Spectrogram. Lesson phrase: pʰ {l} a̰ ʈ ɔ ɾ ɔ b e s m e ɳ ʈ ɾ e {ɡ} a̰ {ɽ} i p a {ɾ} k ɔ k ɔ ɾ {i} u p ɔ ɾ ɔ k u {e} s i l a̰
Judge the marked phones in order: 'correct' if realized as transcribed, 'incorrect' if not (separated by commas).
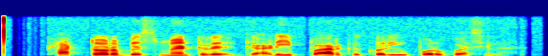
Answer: correct, correct, correct, correct, correct, incorrect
